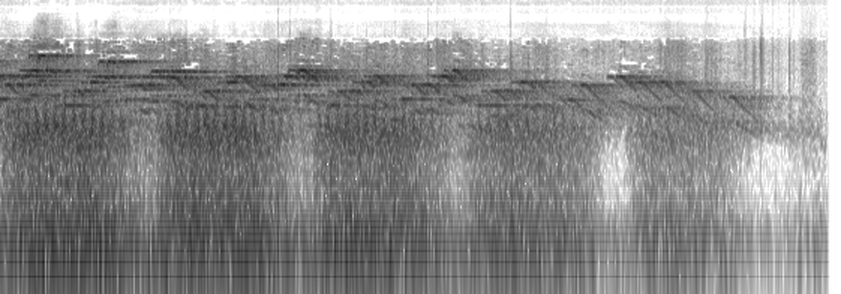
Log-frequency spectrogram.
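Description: Music plays from a spinning vinyl record, fading toward the end.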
